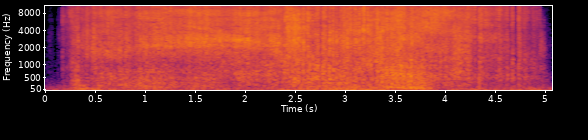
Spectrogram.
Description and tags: rustle.paper Tear 7
recordings of various rustling sounds with a stereo Audio Technica 853A
scratch, paper, cruble, tear, rip, rustle, noise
